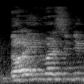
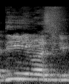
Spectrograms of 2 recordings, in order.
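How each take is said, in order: First: 'The' is said with a short 'thuh' vowel. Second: 'The' is said with a long 'thee' vowel. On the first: The speaker calls it right. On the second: The speaker calls it wrong. "ना कि दी पढ़ेंगे।"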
